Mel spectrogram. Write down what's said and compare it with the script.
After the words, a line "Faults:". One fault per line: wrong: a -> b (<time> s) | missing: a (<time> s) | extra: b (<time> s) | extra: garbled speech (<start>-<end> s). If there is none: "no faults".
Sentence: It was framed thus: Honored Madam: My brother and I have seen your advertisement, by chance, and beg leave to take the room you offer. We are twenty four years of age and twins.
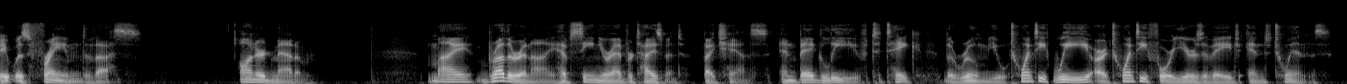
It was framed thus: Honored Madam: My brother and I have seen your advertisement, by chance, and beg leave to take the room you twenty. We are twenty four years of age and twins.
Faults:
wrong: offer -> twenty (10.1 s)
